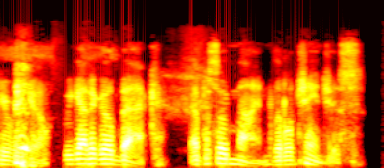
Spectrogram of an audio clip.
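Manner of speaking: very deep, very low, slow, unhurried delivery. Restarting the podcast segment in a put-on Howard Stern voice. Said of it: "here's my Howard Stern voice".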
